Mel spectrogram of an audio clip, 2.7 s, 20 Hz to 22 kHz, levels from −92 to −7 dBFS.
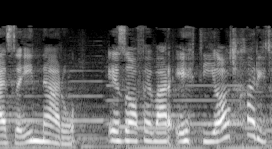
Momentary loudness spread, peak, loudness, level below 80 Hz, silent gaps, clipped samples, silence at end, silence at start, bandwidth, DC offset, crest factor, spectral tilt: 5 LU; -4 dBFS; -16 LUFS; -40 dBFS; none; under 0.1%; 0 s; 0 s; 11 kHz; under 0.1%; 12 dB; -5 dB/octave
